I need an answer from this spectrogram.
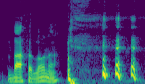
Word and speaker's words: Barcelona: you get Stuart to pronounce Barcelona barthelona that's actually correct I love this yeah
